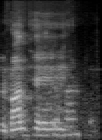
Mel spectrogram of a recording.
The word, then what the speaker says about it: Cervantes: I always mispronounce this philosopher's name, C0ncert. C-E-R-V-A-N-T-S. How do you say that? Cervantes.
